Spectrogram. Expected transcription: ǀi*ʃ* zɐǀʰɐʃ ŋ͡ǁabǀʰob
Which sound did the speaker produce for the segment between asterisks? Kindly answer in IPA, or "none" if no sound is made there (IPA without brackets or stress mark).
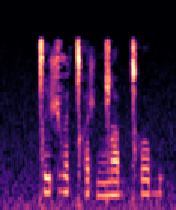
ʃ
